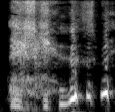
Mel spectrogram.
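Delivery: slow, high-pitched incredulous question; hammed-up disbelief breaking into laughter; mock offended. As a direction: draw it out as if affronted. Acting offended reply to therapist.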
